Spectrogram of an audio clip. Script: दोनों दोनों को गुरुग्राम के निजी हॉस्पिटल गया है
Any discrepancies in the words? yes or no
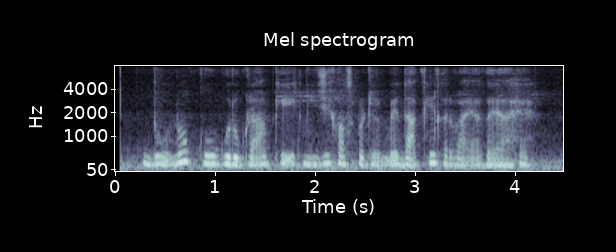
yes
